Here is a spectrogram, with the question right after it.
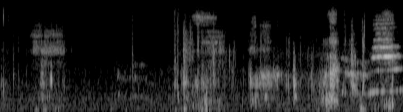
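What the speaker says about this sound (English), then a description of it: "There's my cat." A house cat meows several times indoors, short mewing calls scattered across the clip with quiet gaps between, close and moderately loud, growing more frequent toward the end.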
